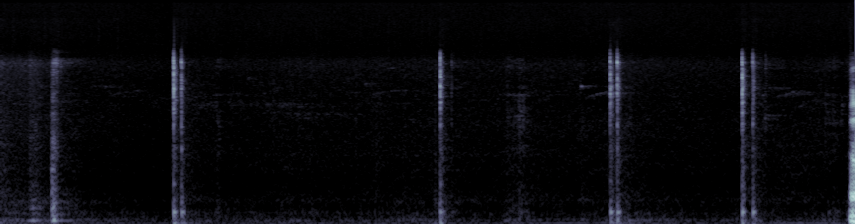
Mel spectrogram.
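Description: Sparse, sharp mouse clicks on a computer, pressing a run button to download and run VEX EXP robot code, about six isolated clicks spaced a second or more apart in an otherwise quiet room.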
